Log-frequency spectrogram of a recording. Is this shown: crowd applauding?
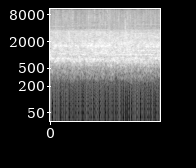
yes

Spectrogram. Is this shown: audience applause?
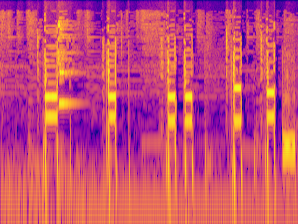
no

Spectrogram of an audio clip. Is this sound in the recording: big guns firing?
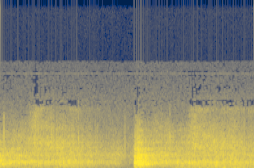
yes

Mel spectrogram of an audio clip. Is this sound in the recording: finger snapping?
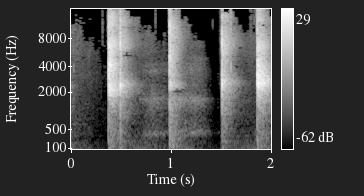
yes

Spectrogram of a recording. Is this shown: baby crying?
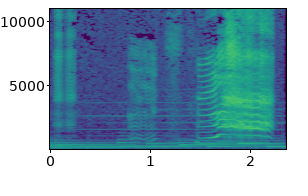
yes

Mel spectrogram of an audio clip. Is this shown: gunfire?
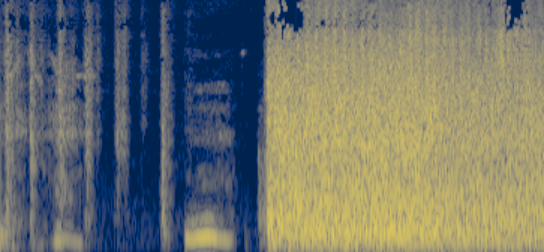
yes

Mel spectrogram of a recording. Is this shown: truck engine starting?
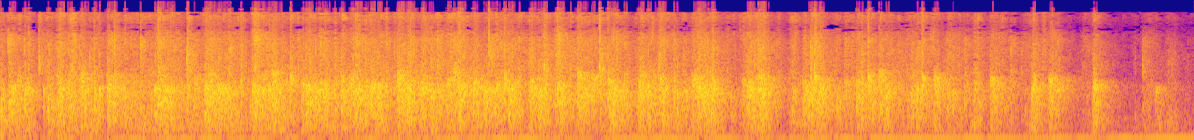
no

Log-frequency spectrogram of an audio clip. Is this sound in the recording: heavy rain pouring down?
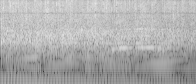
no

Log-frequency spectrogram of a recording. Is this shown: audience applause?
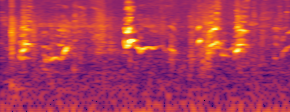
no

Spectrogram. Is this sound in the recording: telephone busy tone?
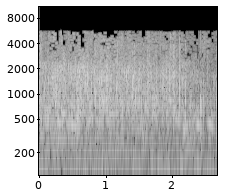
no

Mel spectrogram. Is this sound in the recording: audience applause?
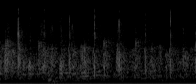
yes

